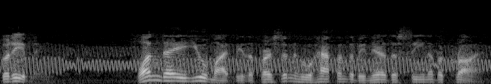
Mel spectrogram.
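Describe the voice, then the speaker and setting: Actor as a solemn, expressive investigator-narrator. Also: male voice, mid-range voice, a little fast, noisy background, close to an everyday voice. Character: grave male investigator addressing the audience. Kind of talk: vintage radio drama narration. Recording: dull old radio broadcast recording. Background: loud music.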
